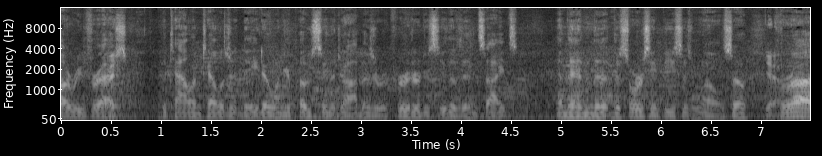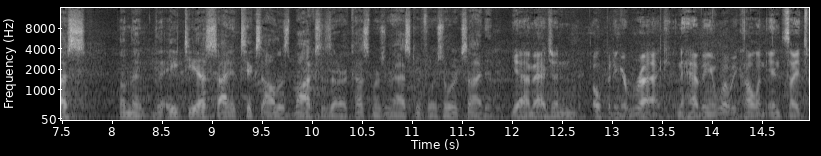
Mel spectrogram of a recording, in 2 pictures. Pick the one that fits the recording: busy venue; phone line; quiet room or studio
busy venue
